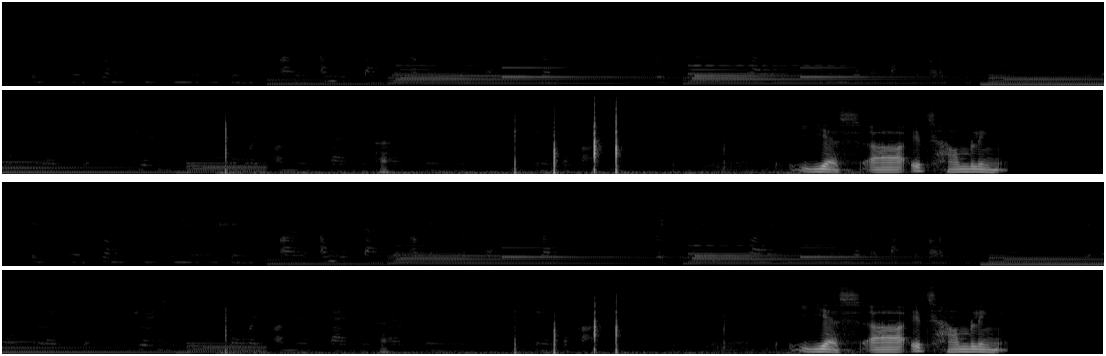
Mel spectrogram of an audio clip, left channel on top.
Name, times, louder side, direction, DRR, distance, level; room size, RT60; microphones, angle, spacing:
voice 1, 0.3-5.7 6.2-10.0 10.8-12.9 13.3-17.5, right 3 dB, 25° right, 4.8 m, -68 dB
sound 1, 2.6-13.7, left 2 dB, 50° left, 3.2 m, -58 dB
sound 2, 13.1-19.7, left 7 dB, 75° left, 0.6 m, -47 dB
voice 2, 18.9-21.1, right 1 dB, 10° right, 0.4 m, -36 dB
head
